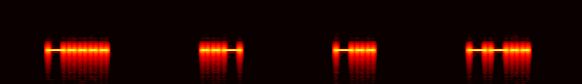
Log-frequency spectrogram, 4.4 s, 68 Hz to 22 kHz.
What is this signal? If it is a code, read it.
Morse code, heard as a keyed tone, about 30 wpm, spaced as for 10 wpm, 700 Hz. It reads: 6UDZ
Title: USA Call Signs - 6 Characters - 6x Character Spacing - 30wpm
